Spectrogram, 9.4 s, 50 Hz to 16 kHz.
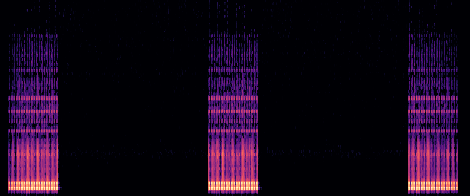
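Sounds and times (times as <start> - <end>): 
office phone ringtone: 0.2 - 1.2, 4.2 - 5.2, 8.2 - 9.2.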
